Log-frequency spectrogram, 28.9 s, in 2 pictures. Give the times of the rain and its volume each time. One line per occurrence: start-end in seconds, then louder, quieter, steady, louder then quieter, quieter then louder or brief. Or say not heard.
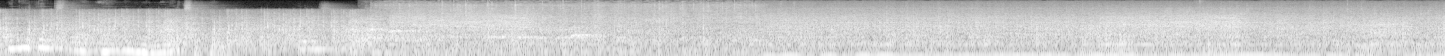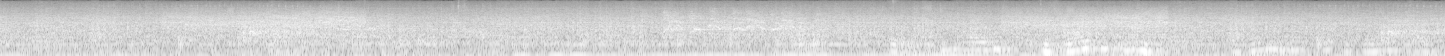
0.0-28.8 steady.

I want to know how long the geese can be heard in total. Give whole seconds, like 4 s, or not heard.
7 s.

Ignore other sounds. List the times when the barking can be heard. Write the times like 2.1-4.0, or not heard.
3.5-6.0, 20.9-22.8.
